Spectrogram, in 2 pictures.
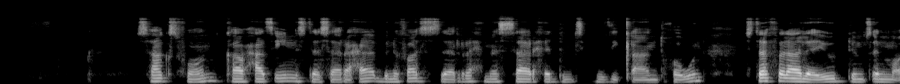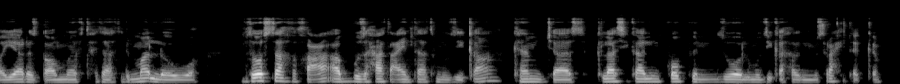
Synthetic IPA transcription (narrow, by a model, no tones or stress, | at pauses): saksfo̞nkʰaβħat͡sʼinzɨt̪ʰɐsɐɾħɐbɨnɨfassɐrːɨħmɐsːaɾħɨd̪ɨmt͡sʼi̥muzikʼaɨnt̪ʰɨ̥xɐwːʊn | z̥ɨt̪ʰɐfɐlalɐjud̪ɨmt͡sʼɨnmɨʔʼjːaɾzɨt̪ʰʼɐχʼmumɐft̪ʰɨ̥ħɨt̪ʰat̪d̪ɨmːalːɐwːo̞ | bɨt̪ʰɐwɔsːaxikʰɐʕaʔaβbuzuħat̪ʕajnɨt̪ʰat̪muzikʼakʰɐmd͡ʒazklasi̥kʰalɨnpʰo̞pʰɨnzɨβɐlumuzikʼat̪ʰat̪nɨmɨsɾaħjɪt̪ʼɐkʼːɨm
